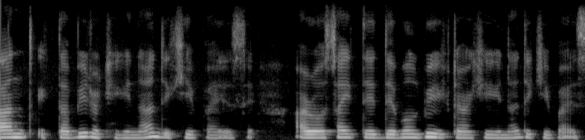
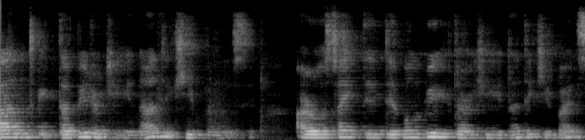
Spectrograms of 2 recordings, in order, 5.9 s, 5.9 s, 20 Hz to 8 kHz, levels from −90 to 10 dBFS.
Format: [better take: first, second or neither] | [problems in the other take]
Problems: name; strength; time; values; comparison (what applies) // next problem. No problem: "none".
first | noise reduction (neural mask model DeepFilterNet 3)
